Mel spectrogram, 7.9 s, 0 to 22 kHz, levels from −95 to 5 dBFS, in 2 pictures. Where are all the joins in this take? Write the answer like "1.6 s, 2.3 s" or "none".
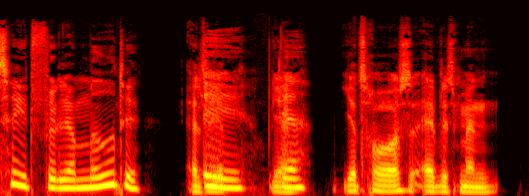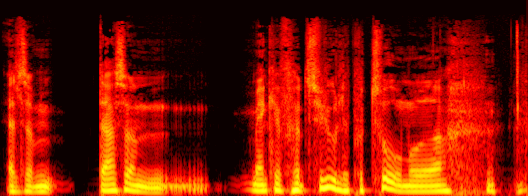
1.3 s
